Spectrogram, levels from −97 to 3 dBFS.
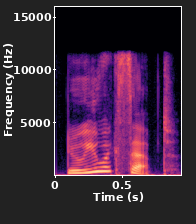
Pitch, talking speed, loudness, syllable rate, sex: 300 Hz, 190 wpm, -14 LUFS, 5.1 syllables/s, female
